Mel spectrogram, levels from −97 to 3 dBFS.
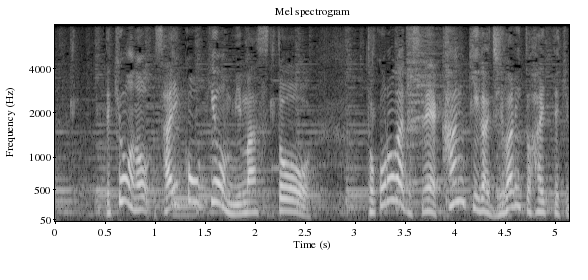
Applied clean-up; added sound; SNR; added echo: none; Gong; 19 dB; none.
